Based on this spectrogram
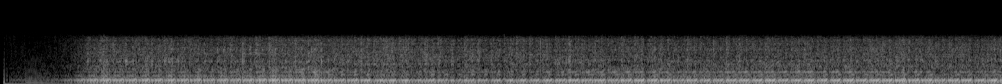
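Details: Toyota AE86 with naturally aspirated 4AGZE on a re-pinned bluetop harness, ECU, injectors and fuel rail, no exhaust past the downpipe: uneven, lumpy idle that wavers and struggles to hold steady after start-up; rough idle, cause unknown.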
